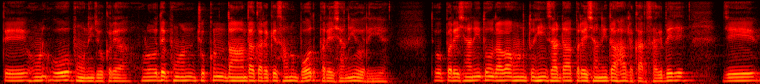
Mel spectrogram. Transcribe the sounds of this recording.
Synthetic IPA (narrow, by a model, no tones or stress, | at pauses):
t̪eːɦʊɳoːpʰoːniːt͡ʃʊkɾeaːhʊɳ̃oːd̪eːpʰoːnt͡ʃʊkːəɳd̪ãːnd̪aːkəɾkeːsaːnũːbɔːt̪pəɾeːʃaːniːɦoːɾəiːɦɛː | t̪eːoːpəɾeːʃaːniːt̪õːəlaːʋaːɦʊɳt̪ʊsĩːsaːɖaːpəɾeːʃaːniːd̪aːɦəlkəɾsəkd̪eːd͡ʒeːd͡ʒeː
